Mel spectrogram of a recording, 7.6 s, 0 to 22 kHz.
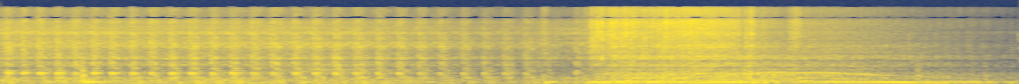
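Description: Toyota 22RE 2.4-litre four-cylinder engine cranking on its starter, with even beats about six times a second, then catching about four seconds in and revving up and back down. The engine will run on starter fluid but, the owner suspects, its fuel injectors aren't being told to fire.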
